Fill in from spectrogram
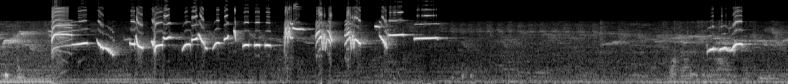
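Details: Oriental magpie-robin song used to provoke other magpie-robins: fast run of loud, varied whistles, slurs and chips for about four seconds, then near silence broken by one short rising whistle.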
